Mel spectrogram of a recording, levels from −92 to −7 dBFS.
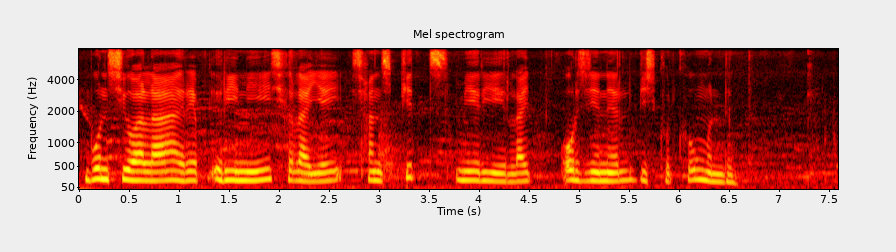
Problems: background sounds at intervals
